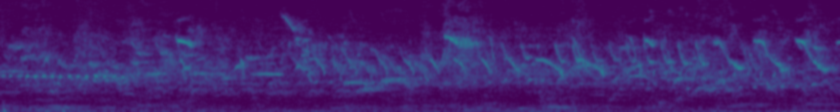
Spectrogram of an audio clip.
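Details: European goldfinch singing a dense, continuous run of high, rapid twittering and tinkling notes with quick trills, nearly unbroken throughout.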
